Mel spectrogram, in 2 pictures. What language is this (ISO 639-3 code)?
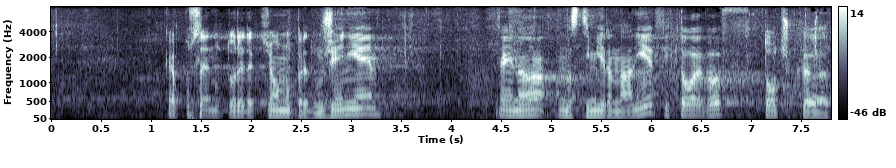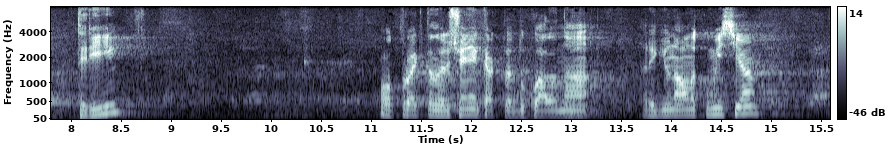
bul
